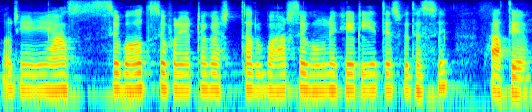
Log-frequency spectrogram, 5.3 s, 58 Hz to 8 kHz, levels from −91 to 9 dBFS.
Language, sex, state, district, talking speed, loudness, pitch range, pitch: Hindi, male, Jharkhand, Deoghar, 180 wpm, -21 LUFS, 150-160 Hz, 155 Hz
